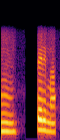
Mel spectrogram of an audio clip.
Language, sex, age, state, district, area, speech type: Tamil, female, 30-45, Tamil Nadu, Tirunelveli, rural, conversation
